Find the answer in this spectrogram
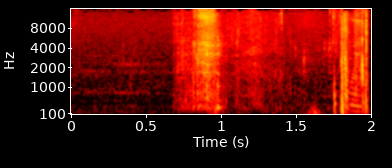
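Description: A woman's short, stifled sneeze about a second in, from a sudden head cold, followed by a few sharp sounds as she starts to speak.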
